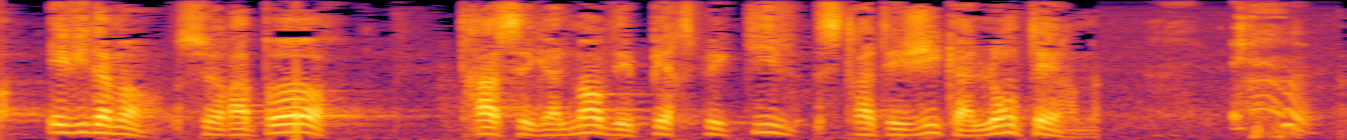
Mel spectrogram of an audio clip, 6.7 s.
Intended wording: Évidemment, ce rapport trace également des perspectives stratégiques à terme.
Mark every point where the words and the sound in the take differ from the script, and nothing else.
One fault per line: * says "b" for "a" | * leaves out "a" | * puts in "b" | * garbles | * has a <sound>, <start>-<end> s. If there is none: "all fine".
* puts in "long"
* has a cough, 5.7-6.6 s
